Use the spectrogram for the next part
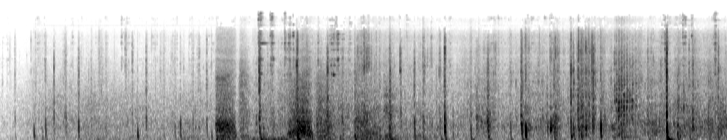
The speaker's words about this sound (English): They start moving again and steer their horses down a concealed bank.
